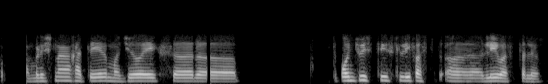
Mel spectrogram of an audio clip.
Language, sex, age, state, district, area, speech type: Goan Konkani, male, 18-30, Goa, Bardez, urban, conversation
